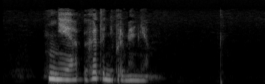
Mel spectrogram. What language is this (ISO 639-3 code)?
bel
